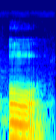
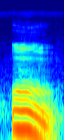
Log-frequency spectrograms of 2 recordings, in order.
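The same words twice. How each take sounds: First: "او" said as a short o; short vowel. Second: "او" said as a long oo; long vowel. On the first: Teacher showing the old short sound, short "او" as o. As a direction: say "او" as a brief o sound. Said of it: "دیگه الان نمیشه او". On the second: Teacher showing the strengthened sound, long "او" as oo. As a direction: stretch "او" into a held oo. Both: Shown as a demonstration.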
